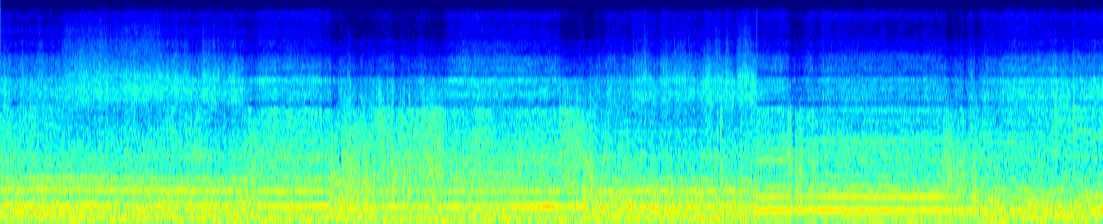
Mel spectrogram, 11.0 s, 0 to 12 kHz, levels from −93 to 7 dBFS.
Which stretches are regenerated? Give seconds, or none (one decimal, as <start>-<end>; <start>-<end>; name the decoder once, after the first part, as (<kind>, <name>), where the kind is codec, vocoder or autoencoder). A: none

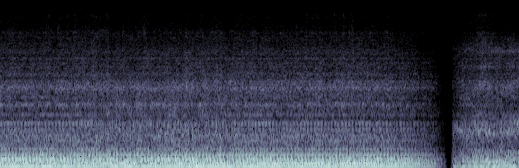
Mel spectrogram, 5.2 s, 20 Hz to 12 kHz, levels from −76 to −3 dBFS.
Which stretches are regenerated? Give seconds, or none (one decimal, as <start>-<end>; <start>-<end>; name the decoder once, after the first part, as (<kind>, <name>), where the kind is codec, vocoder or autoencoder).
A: 0.8-2.3 (codec, HILCodec); 4.3-5.2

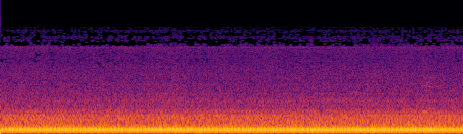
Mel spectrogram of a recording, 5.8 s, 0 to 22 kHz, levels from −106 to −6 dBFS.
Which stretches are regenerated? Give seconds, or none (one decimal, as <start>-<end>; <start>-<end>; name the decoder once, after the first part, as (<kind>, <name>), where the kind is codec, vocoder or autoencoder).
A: 2.0-2.5 (vocoder, BigVGAN v2)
